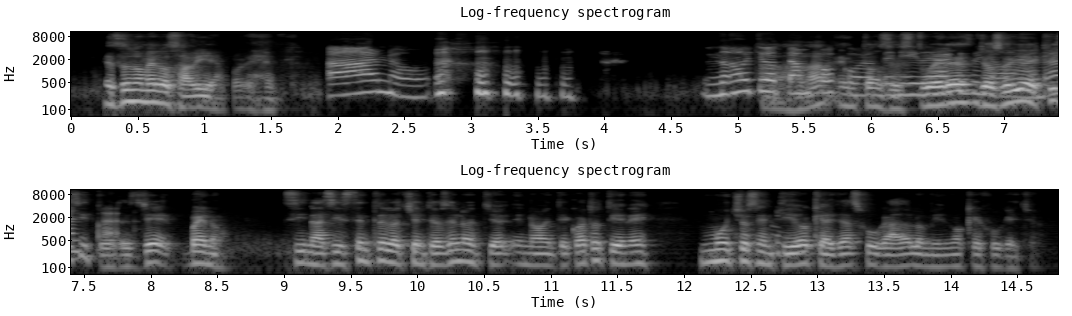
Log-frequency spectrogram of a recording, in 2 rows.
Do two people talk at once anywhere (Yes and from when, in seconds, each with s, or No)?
Yes, from 5.2 s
